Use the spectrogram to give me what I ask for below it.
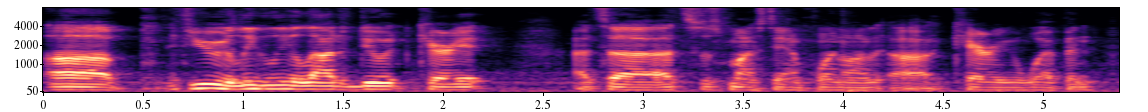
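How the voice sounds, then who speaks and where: Animated young man telling a story. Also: low voice, fairly quick, vocal fry. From California, USA. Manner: animated retelling, acting out what others said. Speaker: vlogger. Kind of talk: casual storytelling to camera.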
